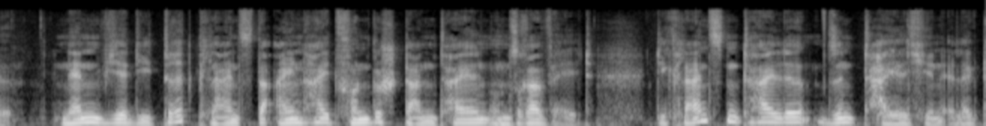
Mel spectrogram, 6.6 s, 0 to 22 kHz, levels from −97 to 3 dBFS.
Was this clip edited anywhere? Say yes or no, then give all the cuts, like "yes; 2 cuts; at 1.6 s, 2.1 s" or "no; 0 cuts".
no; 0 cuts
